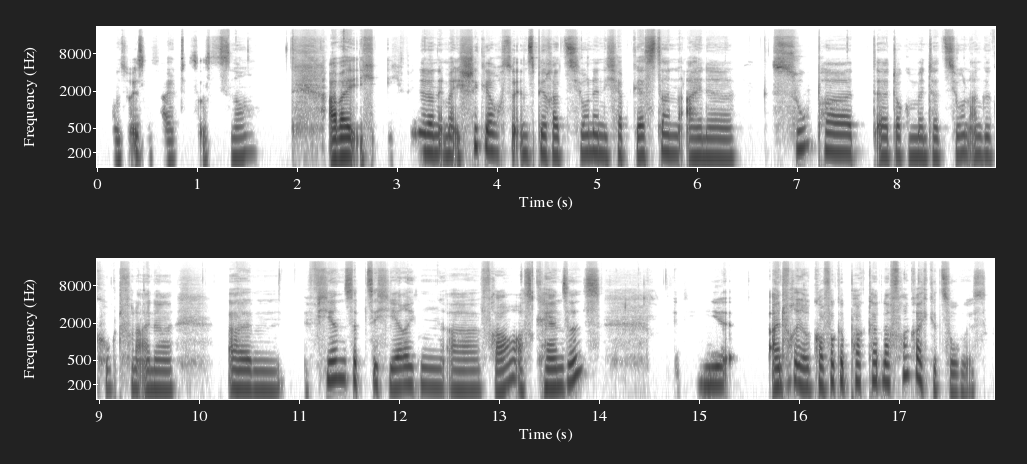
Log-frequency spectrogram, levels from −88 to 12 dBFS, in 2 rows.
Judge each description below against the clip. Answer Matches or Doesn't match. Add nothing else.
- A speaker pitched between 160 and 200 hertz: Matches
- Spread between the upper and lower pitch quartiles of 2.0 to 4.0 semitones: Matches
